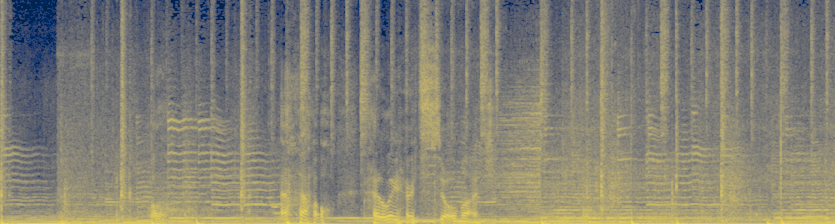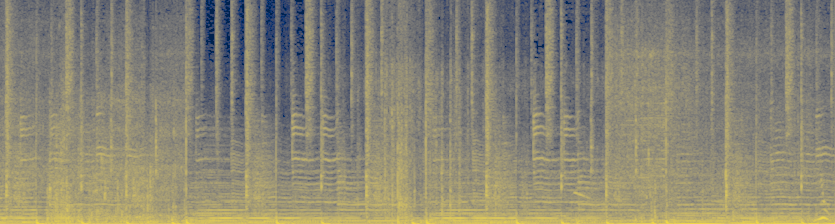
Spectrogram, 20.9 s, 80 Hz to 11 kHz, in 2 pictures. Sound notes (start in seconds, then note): 6.9 mellow synth music continues; 10.8 bike thuds softly; 15.9 gravel crunches softly; 18.6 mellow synth music continues; 20.6 exclaims softly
